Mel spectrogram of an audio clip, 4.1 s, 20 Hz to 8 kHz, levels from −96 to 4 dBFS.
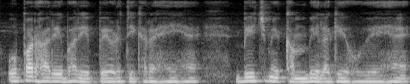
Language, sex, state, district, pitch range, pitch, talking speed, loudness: Hindi, male, Chhattisgarh, Raipur, 115-130 Hz, 120 Hz, 190 wpm, -19 LUFS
